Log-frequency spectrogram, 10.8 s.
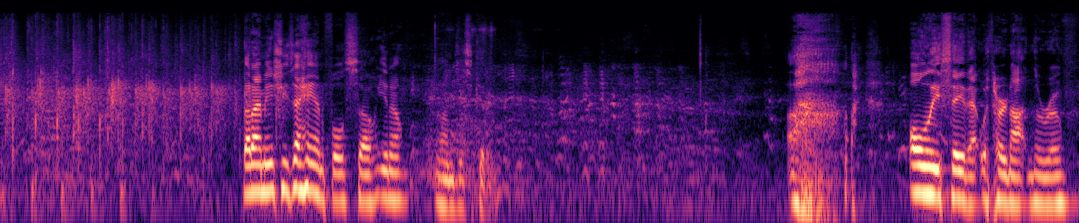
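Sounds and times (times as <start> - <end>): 
audience applause: 0.0 - 2.8
speech: 2.4 - 5.1, 7.9 - 8.2, 9.1 - 10.7
laughter: 3.8 - 10.7.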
